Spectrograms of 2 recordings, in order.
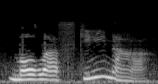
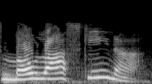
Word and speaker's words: Moleskine: I looked it up because, of course, I want to know. I looked up the Moleskine site and how they pronounce it, and that's how they pronounce it. And I did the audio, all of it. It's Moleskine. But if you want to call it a moleskin, I don't care.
